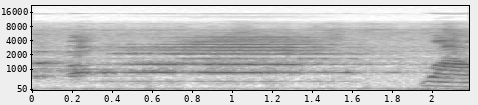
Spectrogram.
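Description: A single held note, steady in pitch, lasting about a second and a half.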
